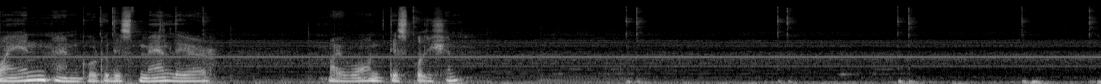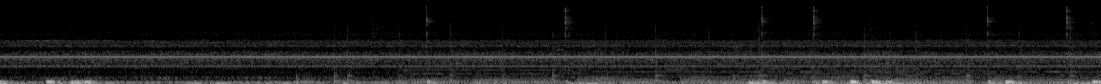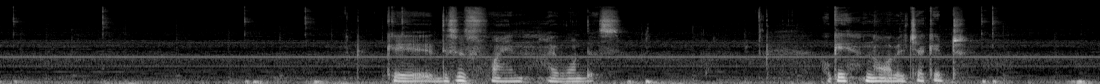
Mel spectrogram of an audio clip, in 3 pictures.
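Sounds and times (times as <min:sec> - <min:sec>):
high-pitched electrical whine: 0:00.0 - 0:33.0.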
